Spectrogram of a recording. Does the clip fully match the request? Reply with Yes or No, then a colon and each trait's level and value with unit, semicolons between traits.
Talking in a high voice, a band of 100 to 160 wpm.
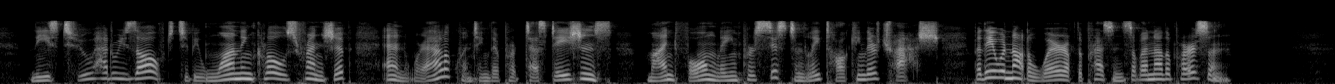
Yes: high, 225 Hz; average, 155 wpm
